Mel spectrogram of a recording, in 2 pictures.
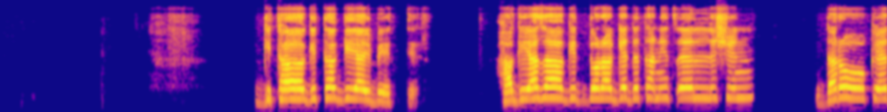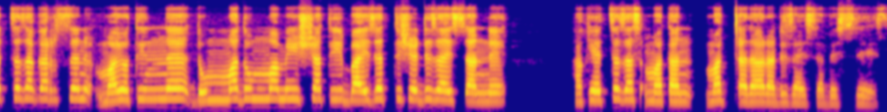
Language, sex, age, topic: Gamo, female, 25-35, government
